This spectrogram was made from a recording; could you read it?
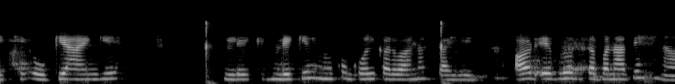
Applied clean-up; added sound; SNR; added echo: classical method log-MMSE.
